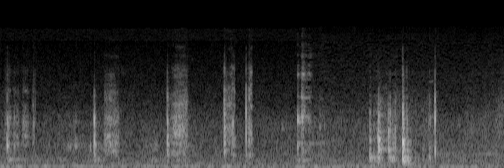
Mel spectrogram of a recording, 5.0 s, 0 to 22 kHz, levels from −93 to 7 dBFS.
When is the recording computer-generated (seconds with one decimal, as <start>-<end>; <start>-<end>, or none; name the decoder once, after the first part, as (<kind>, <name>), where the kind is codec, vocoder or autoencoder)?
1.3-4.3 (vocoder, BigVGAN v2)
